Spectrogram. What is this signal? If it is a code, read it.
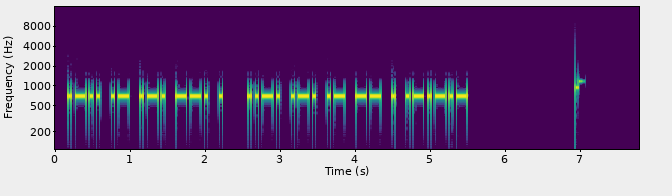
Morse code, heard as a keyed tone, about 25 wpm, 700 Hz. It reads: LARGE FRAME.
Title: Sentences from Top 1000 Words - Review Part 6 - 25wpm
